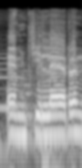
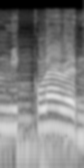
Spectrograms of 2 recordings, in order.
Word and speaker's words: McLaren: mobilnya yaitu McLaren ya ada yang bilangnya m cileren ya Gan Tapi pengucapannya bentar atau McLaren ya eh mobil yang dipakai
